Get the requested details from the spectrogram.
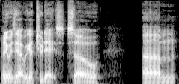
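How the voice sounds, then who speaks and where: A Swiss-born man streaming his game development, chatting loosely and cracking jokes as he reads chat aloud. His voice sits a little low and stays casual and unhurried. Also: fairly even intonation, smooth. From Switzerland. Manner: joking, reading chat aloud, thinking out loud.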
